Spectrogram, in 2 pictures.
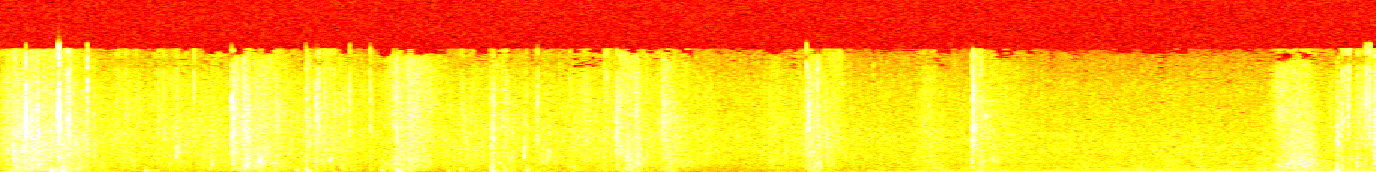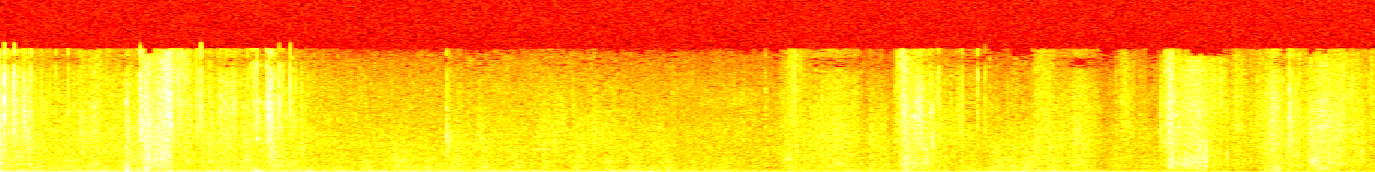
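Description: Footsteps crunch on gravel and wooden ties.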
